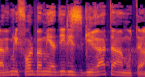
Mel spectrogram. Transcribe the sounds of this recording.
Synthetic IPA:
avimlifʔo̞lbamijadilizɡiʁataːmut̪a̰

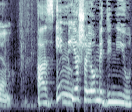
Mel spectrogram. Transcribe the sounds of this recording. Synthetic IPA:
ʔazimjeʃhajo̞mːed̪inijut

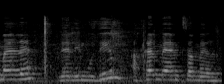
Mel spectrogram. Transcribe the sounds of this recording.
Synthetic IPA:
melele̞limudimaχelmeemt͡sameeʁ

